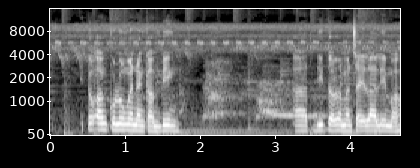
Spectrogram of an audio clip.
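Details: Bleats of Anglo-Nubian goats at milking time on a goat farm, a run of trembling, harmonic calls, then a quieter pause, then another cluster of wavering bleats over a low mechanical drone.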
